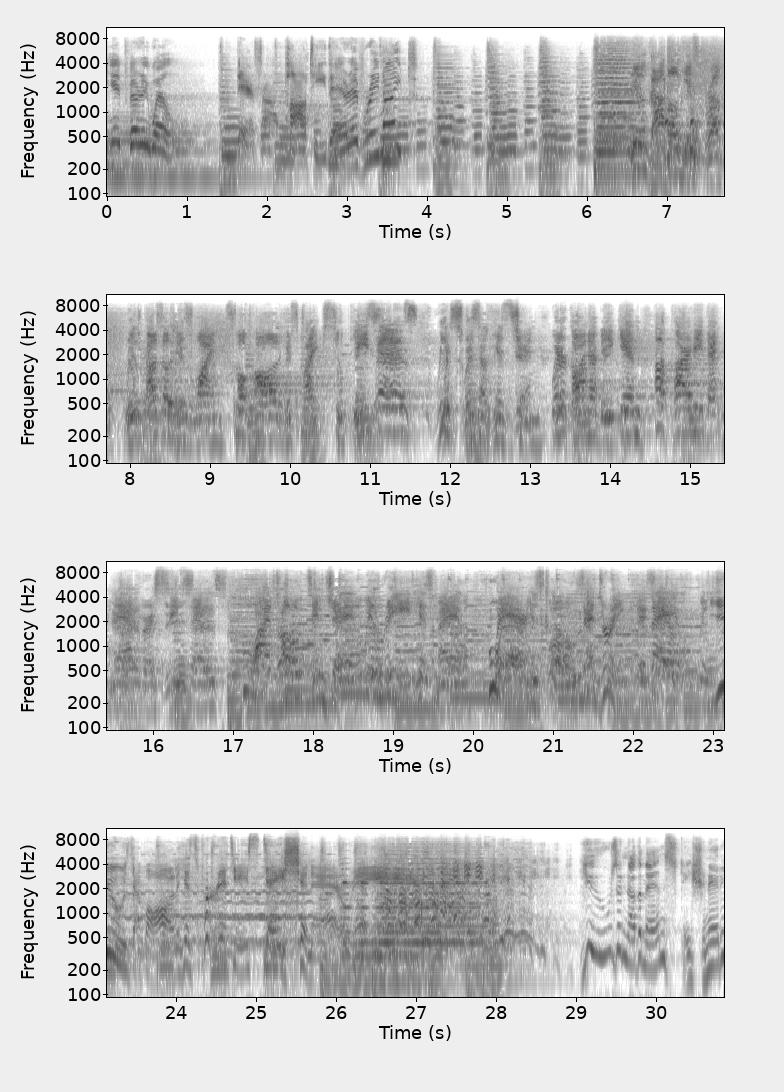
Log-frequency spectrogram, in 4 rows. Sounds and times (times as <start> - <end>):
Music: 0.0 - 28.6.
